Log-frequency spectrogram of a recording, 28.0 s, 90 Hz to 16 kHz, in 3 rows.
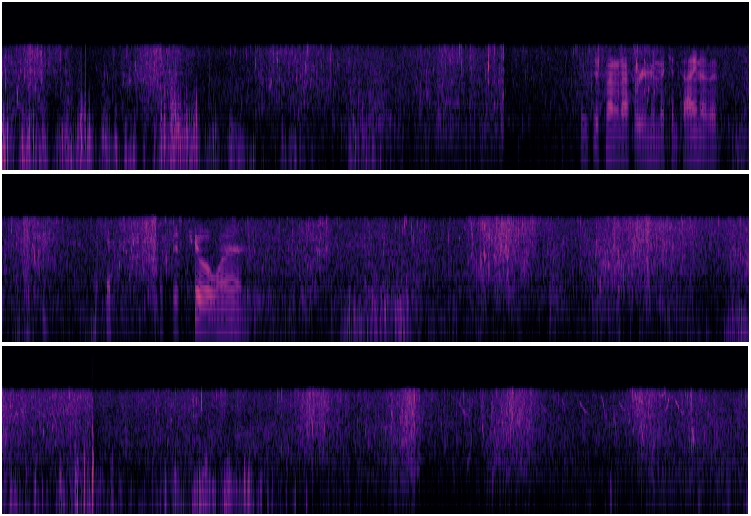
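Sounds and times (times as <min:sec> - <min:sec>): wind buffeting microphone: 0:00.0 - 0:06.3, 0:07.2 - 0:28.0.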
